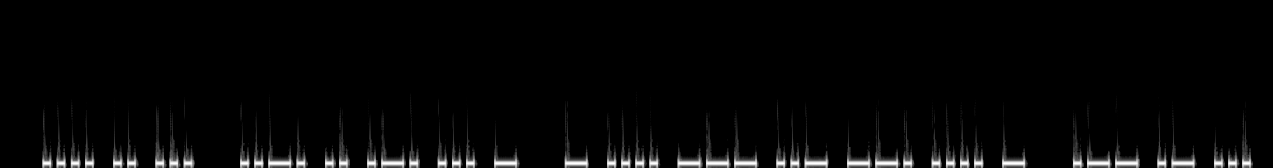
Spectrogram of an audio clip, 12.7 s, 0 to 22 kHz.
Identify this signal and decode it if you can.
Morse code, heard as a keyed tone, about 17 wpm, 700 Hz. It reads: HIS FIRST THOUGHT WAS
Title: Sentences from Top 1000 Words - Review Part 3 - 17wpm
